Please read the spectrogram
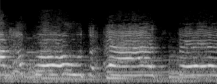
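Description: Maltese għana folk song: a high singing voice holding drawn-out notes over acoustic guitar accompaniment.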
